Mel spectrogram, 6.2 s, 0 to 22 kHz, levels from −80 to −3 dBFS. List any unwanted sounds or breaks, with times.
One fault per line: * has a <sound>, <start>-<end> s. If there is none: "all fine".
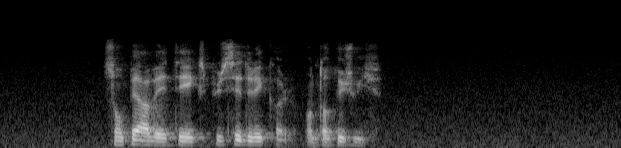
all fine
